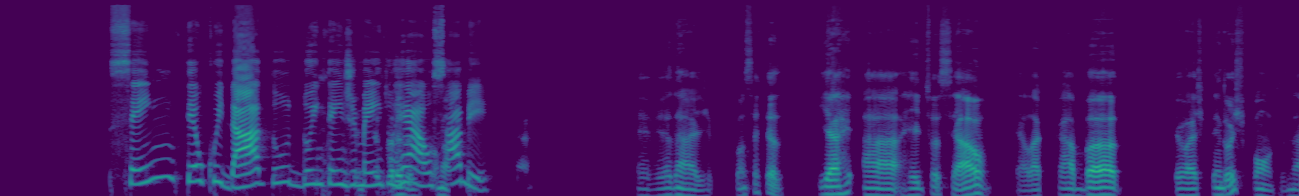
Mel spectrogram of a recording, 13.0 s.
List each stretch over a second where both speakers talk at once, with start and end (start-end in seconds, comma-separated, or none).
3.4-4.8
